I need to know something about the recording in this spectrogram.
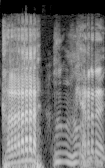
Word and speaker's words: Kerr: I just like to say it like that. Kerr. It's Steve Kerr. Clearly, it's Kerr. Clearly, it's Kerr.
